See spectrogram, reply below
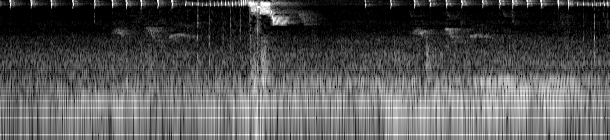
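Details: A blue-black grassquit sings aggressively: one explosive, buzzy, high 'tee-zee' burst midway, with rapid, very high ticking notes repeating several times a second throughout.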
